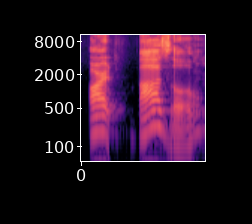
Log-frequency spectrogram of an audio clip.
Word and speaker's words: Art Basel: So for instance, Art Basel, because that's the correct pronunciation, is December 1st through the 3rd.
